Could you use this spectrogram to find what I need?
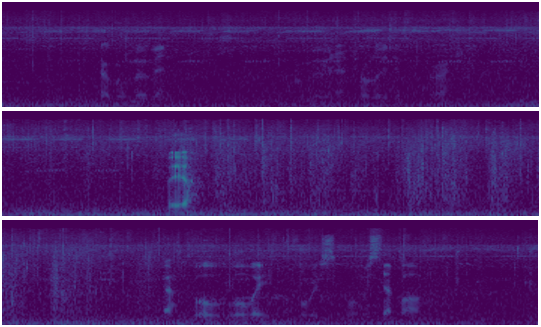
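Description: Flames crackle and roar from a burning wreck.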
